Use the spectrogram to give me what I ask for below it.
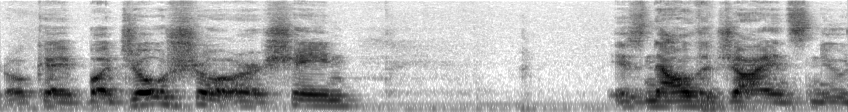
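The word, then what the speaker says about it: Schoen: bills congratulations to joe shane even though it's spelt completely different than it would sound okay shane and uh this name is like s-c-h-o-n-e i mean it it just looks kind of weird okay but josh or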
